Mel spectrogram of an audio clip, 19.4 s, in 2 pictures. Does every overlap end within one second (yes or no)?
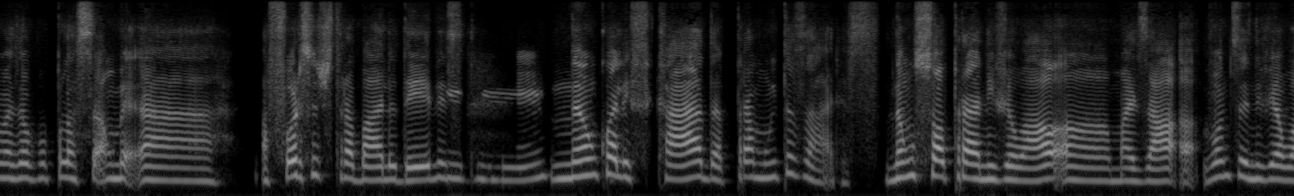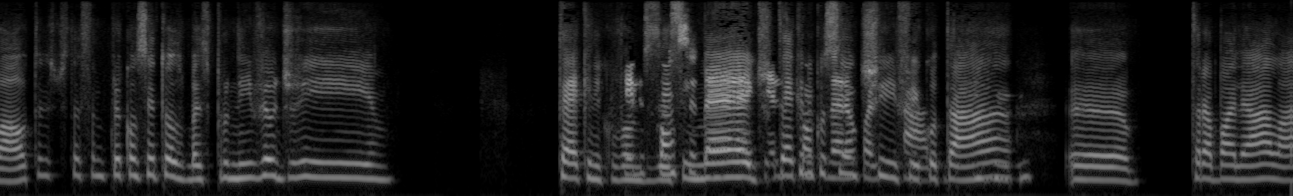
no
